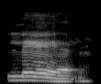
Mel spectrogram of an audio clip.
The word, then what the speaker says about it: leer: But when you get down to the double E, it's leer, okay, creer. Yeah, you just drag it out a little bit longer.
